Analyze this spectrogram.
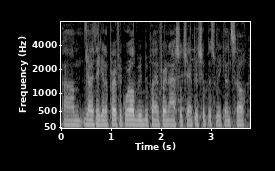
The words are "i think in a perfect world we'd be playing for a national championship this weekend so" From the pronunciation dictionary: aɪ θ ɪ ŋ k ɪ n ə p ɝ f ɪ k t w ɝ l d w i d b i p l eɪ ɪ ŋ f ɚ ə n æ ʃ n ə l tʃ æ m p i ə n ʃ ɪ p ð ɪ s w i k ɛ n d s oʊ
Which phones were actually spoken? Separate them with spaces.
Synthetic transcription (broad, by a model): aɪ θ ɪ ŋ k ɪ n ə p ɝ f ɪ k t w ɝ l d w i d b i p l eɪ ɪ ŋ f ɚ ə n æ ʃ n l tʃ æ m p i ə n ʃ ɪ p ð ɪ s w i k ɛ n d s oʊ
